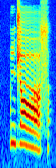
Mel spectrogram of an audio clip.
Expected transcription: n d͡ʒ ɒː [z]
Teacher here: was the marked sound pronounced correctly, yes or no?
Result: no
